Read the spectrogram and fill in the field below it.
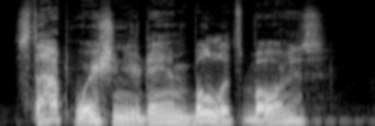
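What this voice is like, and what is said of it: Put-on Southern US accent. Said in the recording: “That was an interesting southern accent.”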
